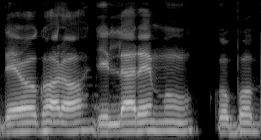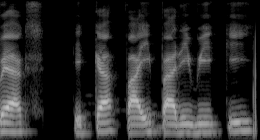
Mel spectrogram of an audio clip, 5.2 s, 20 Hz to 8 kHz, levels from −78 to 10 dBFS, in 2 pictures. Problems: none marked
